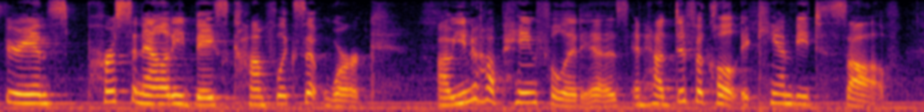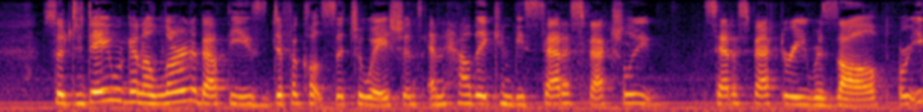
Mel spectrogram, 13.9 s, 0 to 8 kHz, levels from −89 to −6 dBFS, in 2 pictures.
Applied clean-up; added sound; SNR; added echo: none; none; none; none.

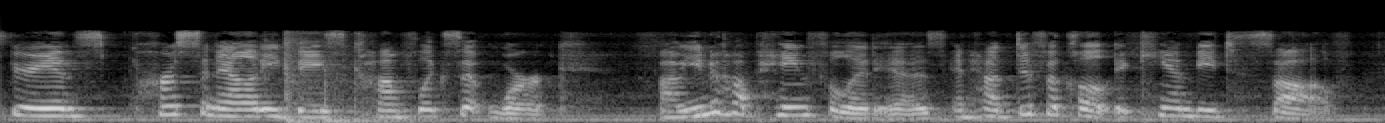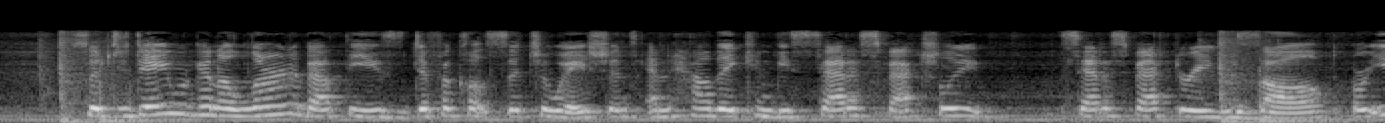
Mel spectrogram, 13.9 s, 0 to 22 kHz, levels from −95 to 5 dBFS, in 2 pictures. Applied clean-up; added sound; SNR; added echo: none; Slam; 18 dB; reverberation time 0.2 s.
